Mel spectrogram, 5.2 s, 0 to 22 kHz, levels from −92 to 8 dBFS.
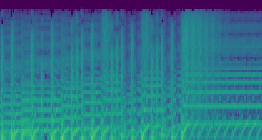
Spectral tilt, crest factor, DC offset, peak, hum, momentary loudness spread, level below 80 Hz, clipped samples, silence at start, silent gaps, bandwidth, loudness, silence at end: -4 dB/octave; 16 dB; under 0.1%; -8 dBFS; none; 5 LU; -38 dBFS; under 0.1%; 0 s; none; 16.5 kHz; -24 LUFS; 0 s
